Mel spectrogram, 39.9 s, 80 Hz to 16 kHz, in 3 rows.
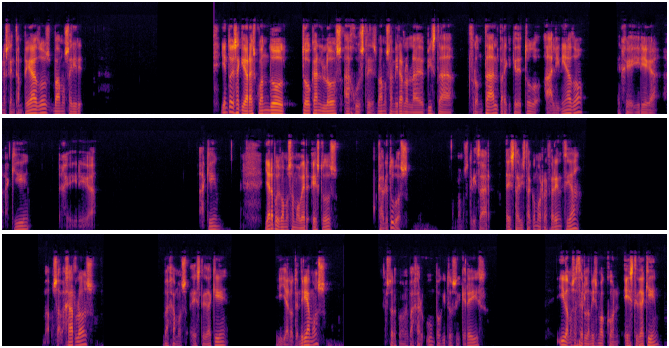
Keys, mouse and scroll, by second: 0.8 shift+middle click, 1.3 middle click, 1.9 g, 3.5 middle click, 4.7-5.8 scroll down 5, 5.3 middle click, 8.1 KP_3, 9.3 KP_3, 10.7 KP_Decimal, 11.5 scroll up 1, 11.6-11.9 scroll down 7, 12.2 click, 12.4 g, 14.7 click, 15.0 g, 19.0 click, 20.7 Tab, 22.5 middle click, 24.3 click, 25.1 shift+click, 26.2 g, 28.2 middle click, 29.0 g, 30.6 click, 31.1 g, 32.2 middle click, 33.8 click, 35.3 shift+click, 35.9-36.4 scroll down 4, 36.6 g, 37.5 middle click, 38.6 Tab, 39.0 click.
